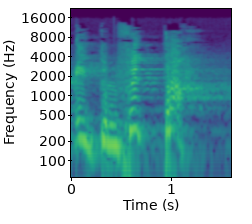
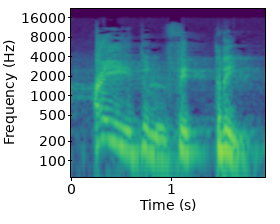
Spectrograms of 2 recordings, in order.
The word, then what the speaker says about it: Idul Fitri: Al-fitru maknanya berbuka, al-fitrah maknanya suci. Pengucapan itu bukan Idul Fitrah, Idul Fitri.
